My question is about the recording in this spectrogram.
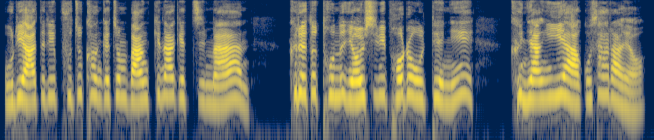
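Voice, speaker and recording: A woman's voice: high voice, a little fast, a bit bright, no room sound, clean studio sound. A woman doing a blunt middle-aged mother-in-law.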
